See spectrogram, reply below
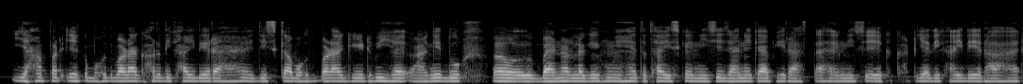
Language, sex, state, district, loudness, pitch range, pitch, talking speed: Hindi, male, Uttar Pradesh, Hamirpur, -27 LUFS, 145-155 Hz, 150 Hz, 215 wpm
